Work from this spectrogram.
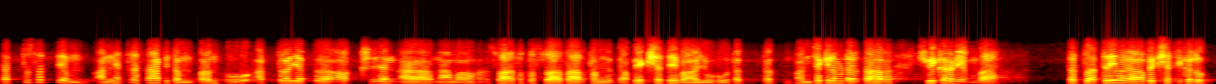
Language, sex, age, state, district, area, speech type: Sanskrit, male, 18-30, Odisha, Jagatsinghpur, urban, conversation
